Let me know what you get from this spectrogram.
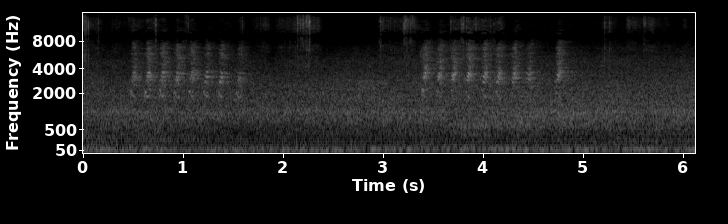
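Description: A small bird's rapid, high-pitched chirping trill, heard twice, each lasting about a second, over a steady low outdoor rumble.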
